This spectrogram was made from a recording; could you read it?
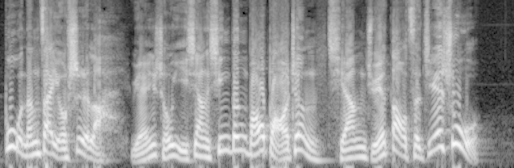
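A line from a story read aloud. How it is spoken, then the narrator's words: Shouting. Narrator (Chinese): 他喊道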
